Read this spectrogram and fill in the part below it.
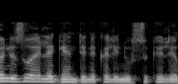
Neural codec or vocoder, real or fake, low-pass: codec, 16 kHz, 6 kbps, DAC; fake; 7.2 kHz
